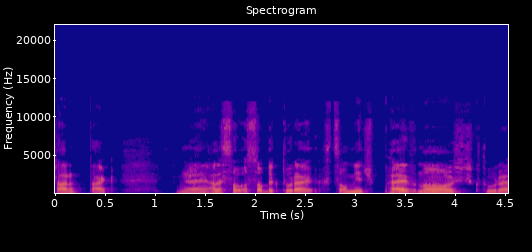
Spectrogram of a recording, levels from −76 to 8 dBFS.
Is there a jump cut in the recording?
no; 0 cuts

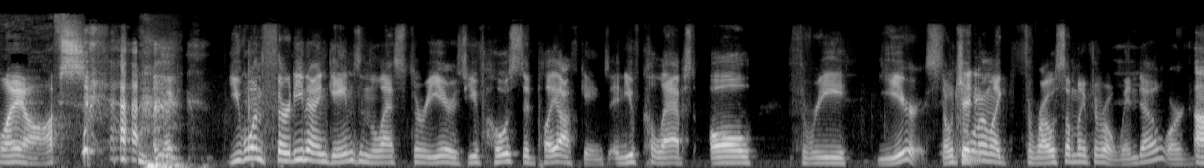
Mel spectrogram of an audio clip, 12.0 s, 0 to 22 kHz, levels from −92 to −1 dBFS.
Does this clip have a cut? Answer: no; 0 cuts

